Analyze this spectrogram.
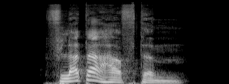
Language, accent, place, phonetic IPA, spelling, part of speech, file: German, Germany, Berlin, [ˈflatɐhaftəm], flatterhaftem, adjective, De-flatterhaftem.ogg
- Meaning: strong dative masculine/neuter singular of flatterhaft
